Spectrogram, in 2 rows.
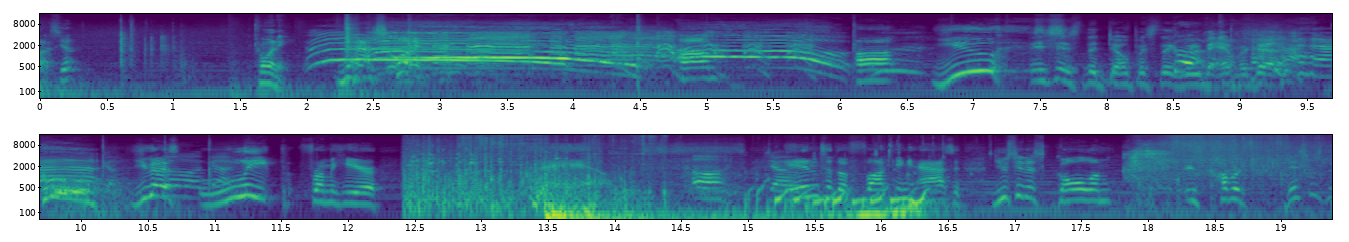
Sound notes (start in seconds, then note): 1.0 die clacks; 2.0 cheering; 10.7 mimics booming; 12.4 stone crumbles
